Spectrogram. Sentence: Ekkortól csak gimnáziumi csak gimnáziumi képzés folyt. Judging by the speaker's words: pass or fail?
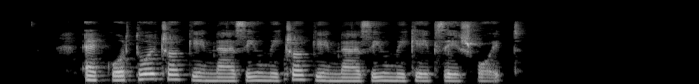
pass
